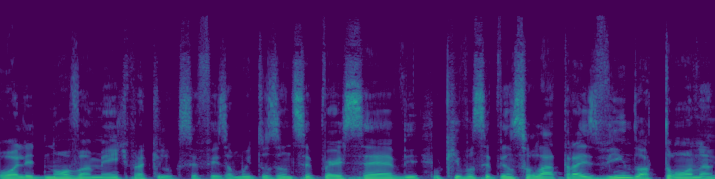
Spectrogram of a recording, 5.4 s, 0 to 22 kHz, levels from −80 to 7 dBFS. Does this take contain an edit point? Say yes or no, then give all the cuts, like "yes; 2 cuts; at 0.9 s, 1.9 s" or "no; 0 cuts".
yes; 1 cut; at 3.2 s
